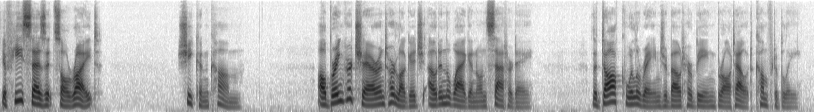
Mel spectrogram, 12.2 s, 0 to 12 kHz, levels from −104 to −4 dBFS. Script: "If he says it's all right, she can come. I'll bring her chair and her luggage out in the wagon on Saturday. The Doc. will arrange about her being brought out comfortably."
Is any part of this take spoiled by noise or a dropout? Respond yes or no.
no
